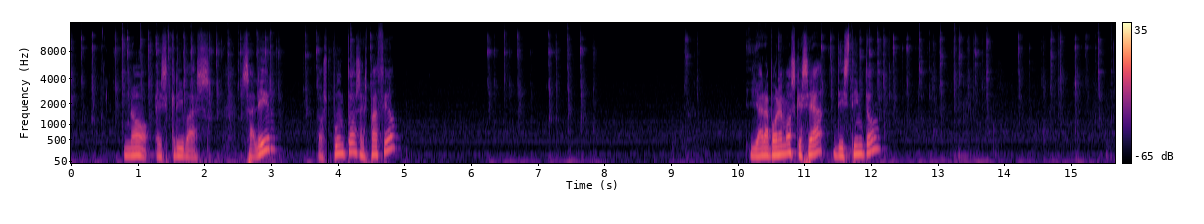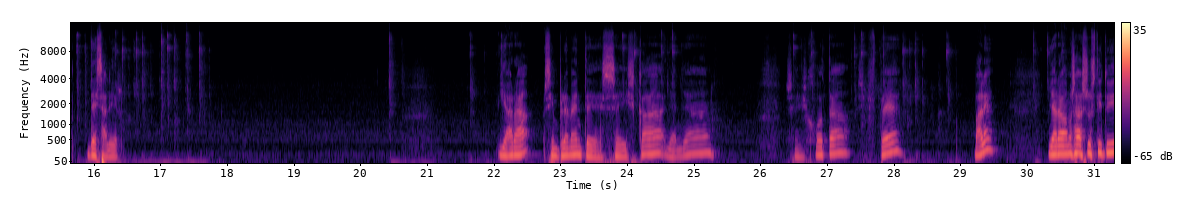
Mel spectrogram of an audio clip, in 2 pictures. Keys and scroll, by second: 0.0-4.1 typing, 4.4 Escape, 7.6 typing, 12.7-18.0 typing, 22.0 Escape, 22.0 typing, 24.2-25.1 typing, 27.5-29.2 typing.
